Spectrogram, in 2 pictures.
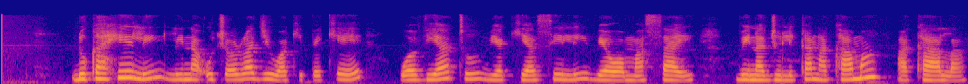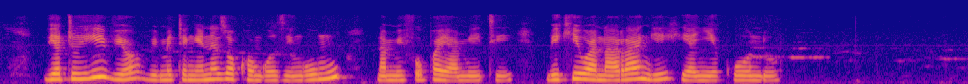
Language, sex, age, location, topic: Swahili, female, 18-24, Nairobi, finance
